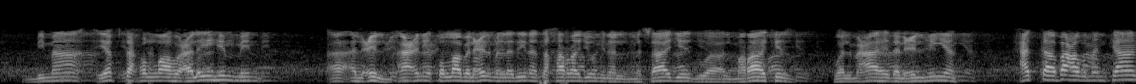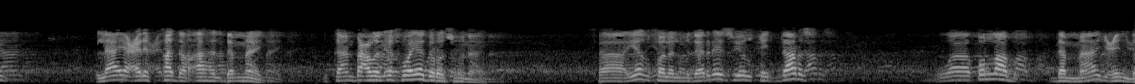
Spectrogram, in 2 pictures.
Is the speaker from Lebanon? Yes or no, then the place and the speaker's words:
no; Yemen; now in Saudi Arabia; أنا جئت من اليمن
